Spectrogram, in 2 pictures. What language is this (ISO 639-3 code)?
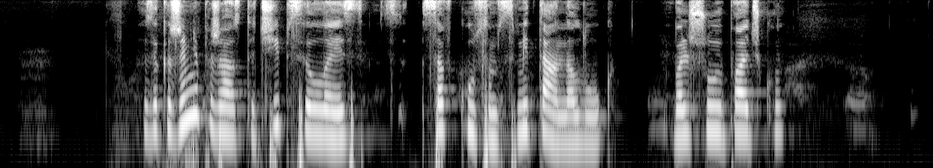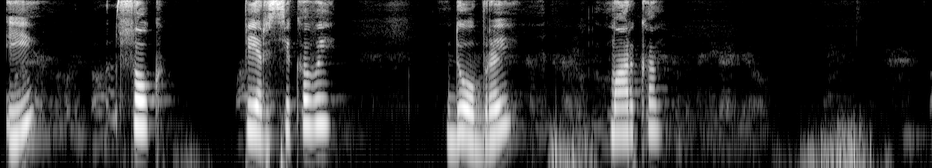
rus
